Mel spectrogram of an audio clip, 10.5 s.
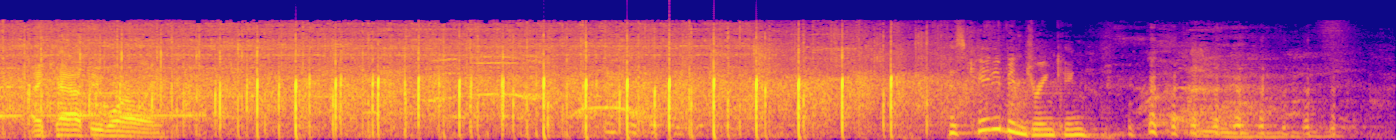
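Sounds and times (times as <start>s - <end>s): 
audience applause: 0.0s - 7.7s
speech: 0.2s - 1.4s, 7.1s - 10.2s
laughter: 8.4s - 10.3s.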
